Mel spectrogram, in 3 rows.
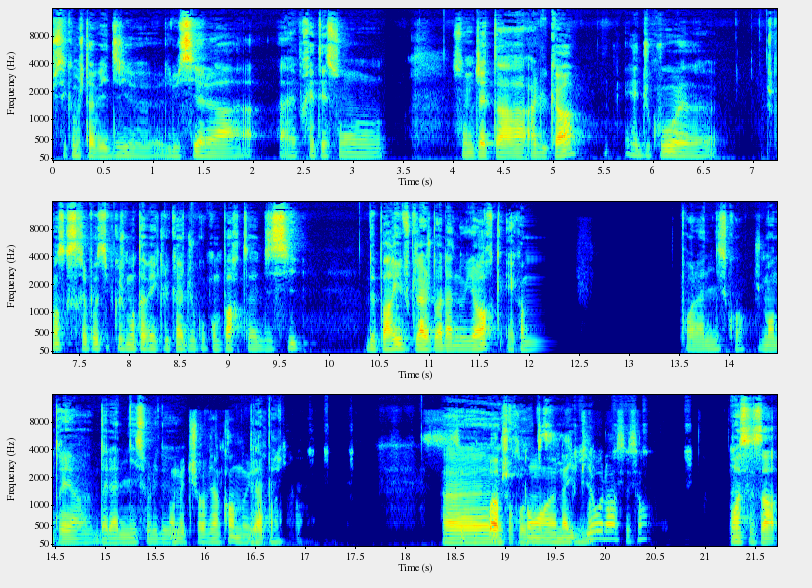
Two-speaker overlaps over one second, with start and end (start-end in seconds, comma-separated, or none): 18.4-19.9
